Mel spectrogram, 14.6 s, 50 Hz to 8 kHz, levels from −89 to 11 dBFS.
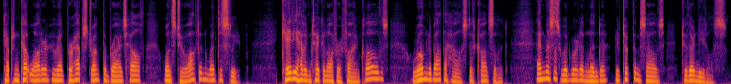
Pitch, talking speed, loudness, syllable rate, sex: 140 Hz, 150 wpm, -20 LUFS, 5.1 syllables/s, male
